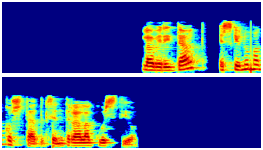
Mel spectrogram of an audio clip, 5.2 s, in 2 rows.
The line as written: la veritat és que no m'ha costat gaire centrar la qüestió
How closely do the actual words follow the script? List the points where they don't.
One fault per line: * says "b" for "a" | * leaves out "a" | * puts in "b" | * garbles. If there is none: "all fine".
* leaves out "gaire"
